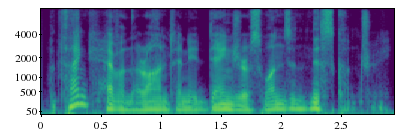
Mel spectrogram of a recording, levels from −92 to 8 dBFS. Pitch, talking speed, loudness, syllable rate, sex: 90 Hz, 225 wpm, -22 LUFS, 6.4 syllables/s, male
